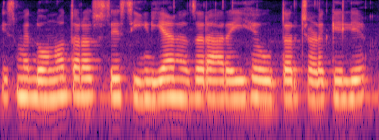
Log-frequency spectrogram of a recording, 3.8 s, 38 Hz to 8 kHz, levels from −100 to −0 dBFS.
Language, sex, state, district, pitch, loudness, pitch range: Hindi, female, Gujarat, Valsad, 190 Hz, -15 LUFS, 185-200 Hz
